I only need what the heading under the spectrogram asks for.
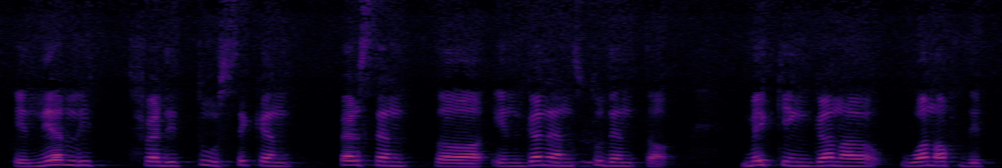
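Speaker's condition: No condition

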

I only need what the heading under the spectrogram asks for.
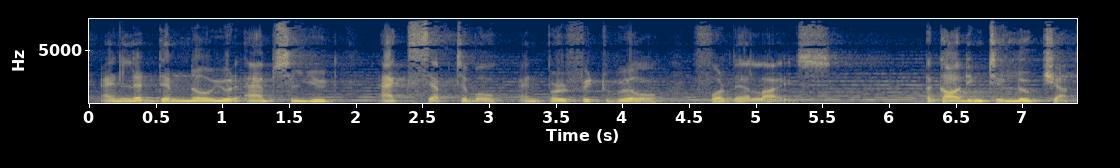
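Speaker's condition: No condition

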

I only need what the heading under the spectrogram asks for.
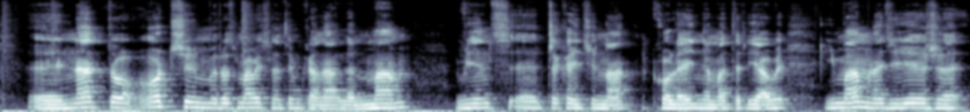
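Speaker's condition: Cerebral palsy; cerebral palsy from birth, wheelchair user, cannot walk or stand on legs, arms partly impaired

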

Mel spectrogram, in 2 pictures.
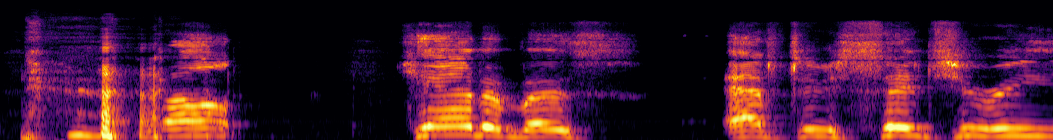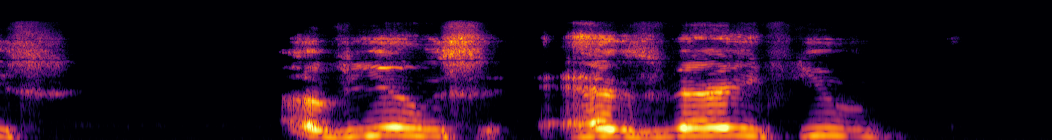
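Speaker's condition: Parkinson's disease; tremor

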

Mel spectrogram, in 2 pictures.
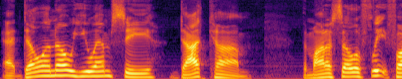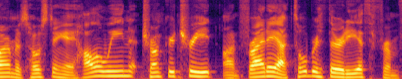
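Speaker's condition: No condition

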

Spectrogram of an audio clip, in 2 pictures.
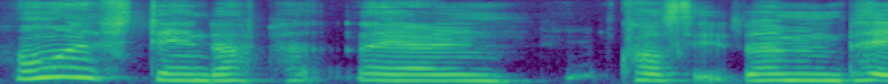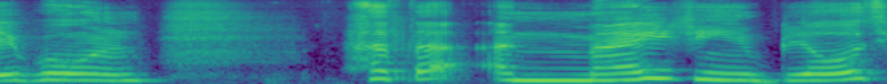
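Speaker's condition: Ataxic cerebral palsy; birth trauma, five weeks premature, resuscitated, diagnosed three, impaired coordination, balance, crutches outside, f33, slower handwriting

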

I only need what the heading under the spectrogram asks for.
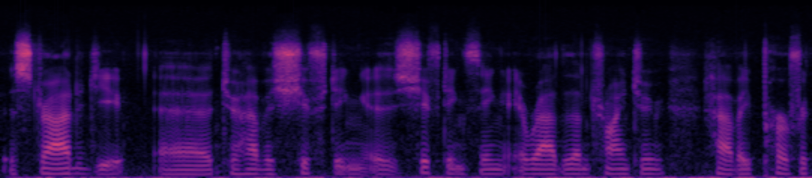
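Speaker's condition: No condition

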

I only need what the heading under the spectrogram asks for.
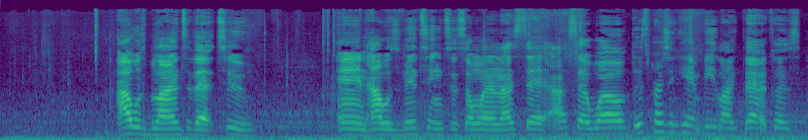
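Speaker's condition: No condition

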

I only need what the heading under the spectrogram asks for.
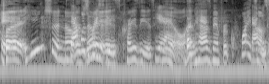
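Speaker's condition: No condition

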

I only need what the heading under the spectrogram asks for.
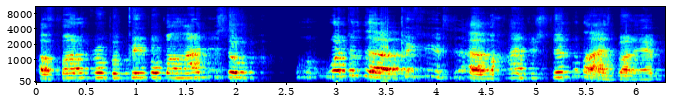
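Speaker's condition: Spastic quadriplegic cerebral palsy; from birth

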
